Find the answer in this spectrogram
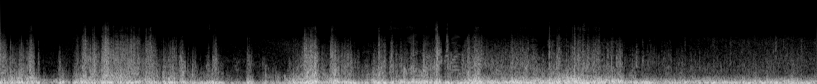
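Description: Strong gusting wind buffeting the camera's microphone: a loud, uneven low rumble that surges with each gust.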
